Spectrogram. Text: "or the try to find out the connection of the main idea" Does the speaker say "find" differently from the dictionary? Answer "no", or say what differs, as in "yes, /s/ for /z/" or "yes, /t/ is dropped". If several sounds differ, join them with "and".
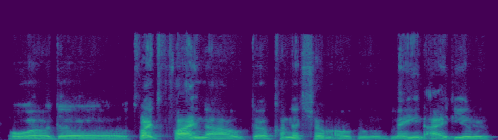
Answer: no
